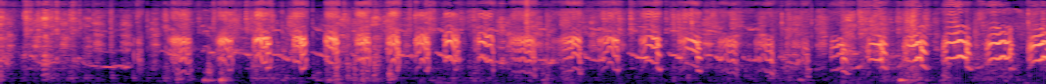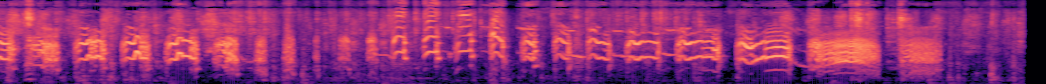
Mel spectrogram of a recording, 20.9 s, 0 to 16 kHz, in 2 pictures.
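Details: Young female Toy Poodle, red coat, born 24 December 2013, expected teacup size; a long run of shrill piping whimpers and yelps, growing louder and more insistent toward the end, with quick wavering pitch.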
